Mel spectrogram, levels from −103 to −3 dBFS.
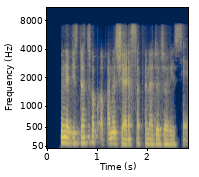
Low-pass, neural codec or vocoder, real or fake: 7.2 kHz; codec, 16 kHz, 0.5 kbps, X-Codec, HuBERT features, trained on balanced general audio; fake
